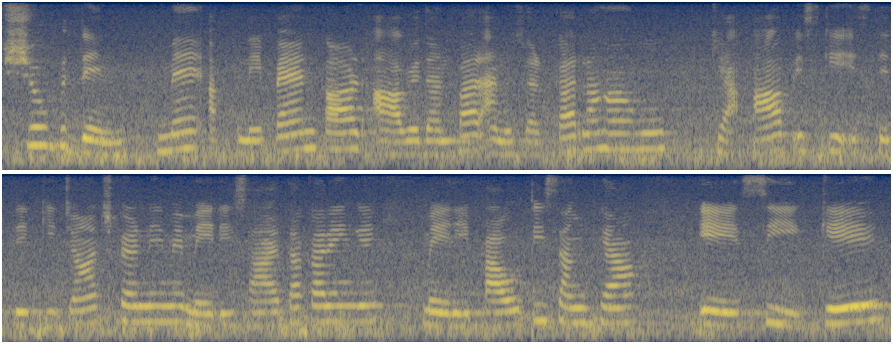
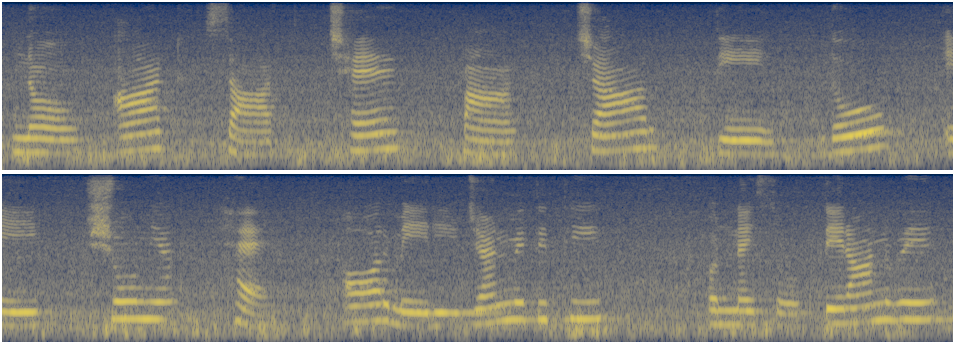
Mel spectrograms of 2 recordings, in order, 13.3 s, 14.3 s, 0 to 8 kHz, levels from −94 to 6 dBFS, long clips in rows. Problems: none marked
